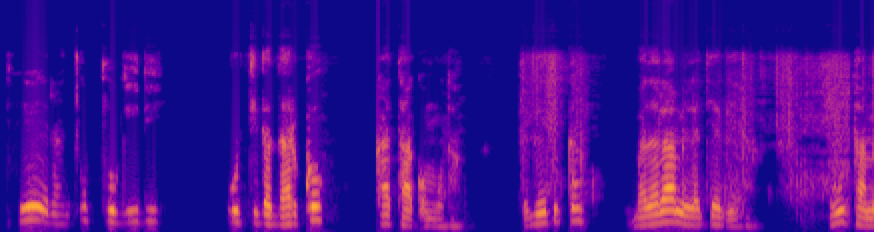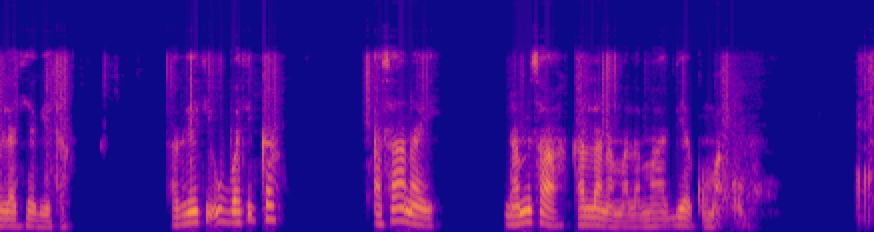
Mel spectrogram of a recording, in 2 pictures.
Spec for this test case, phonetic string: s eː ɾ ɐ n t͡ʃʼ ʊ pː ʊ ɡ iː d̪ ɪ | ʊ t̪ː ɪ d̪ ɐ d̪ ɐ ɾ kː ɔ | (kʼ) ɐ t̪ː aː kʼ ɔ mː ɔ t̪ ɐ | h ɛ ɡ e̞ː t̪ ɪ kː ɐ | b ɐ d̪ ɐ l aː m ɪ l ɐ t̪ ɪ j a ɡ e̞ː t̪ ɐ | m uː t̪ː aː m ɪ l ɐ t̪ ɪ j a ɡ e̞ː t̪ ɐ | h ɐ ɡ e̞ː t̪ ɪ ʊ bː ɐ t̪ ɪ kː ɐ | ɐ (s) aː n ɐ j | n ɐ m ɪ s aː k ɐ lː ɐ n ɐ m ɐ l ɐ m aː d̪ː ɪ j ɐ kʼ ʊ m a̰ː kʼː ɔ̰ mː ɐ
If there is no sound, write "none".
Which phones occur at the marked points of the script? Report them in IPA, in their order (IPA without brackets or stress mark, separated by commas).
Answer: k, s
